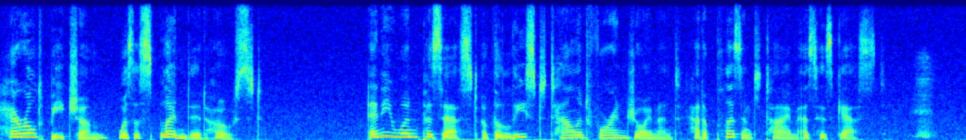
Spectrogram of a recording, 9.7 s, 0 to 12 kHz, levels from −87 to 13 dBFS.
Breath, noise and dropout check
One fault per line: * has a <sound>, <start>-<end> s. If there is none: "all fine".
* has a sniff, 9.1-9.4 s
